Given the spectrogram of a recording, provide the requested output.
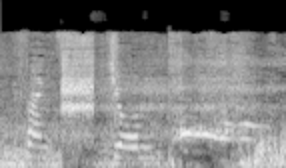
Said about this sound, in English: Oh, and I love this sound right here. The sound of kids crying.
